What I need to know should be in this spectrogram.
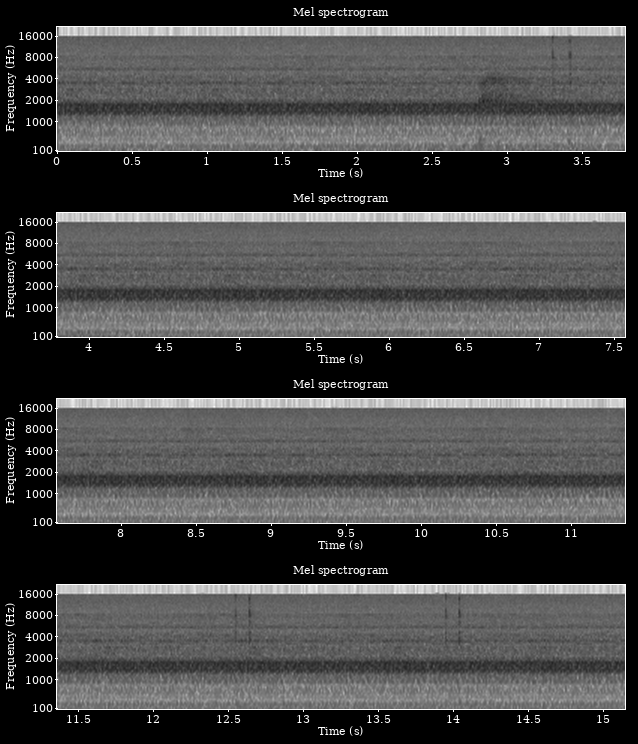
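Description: A train engine hums steadily as the train rolls along the tracks.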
